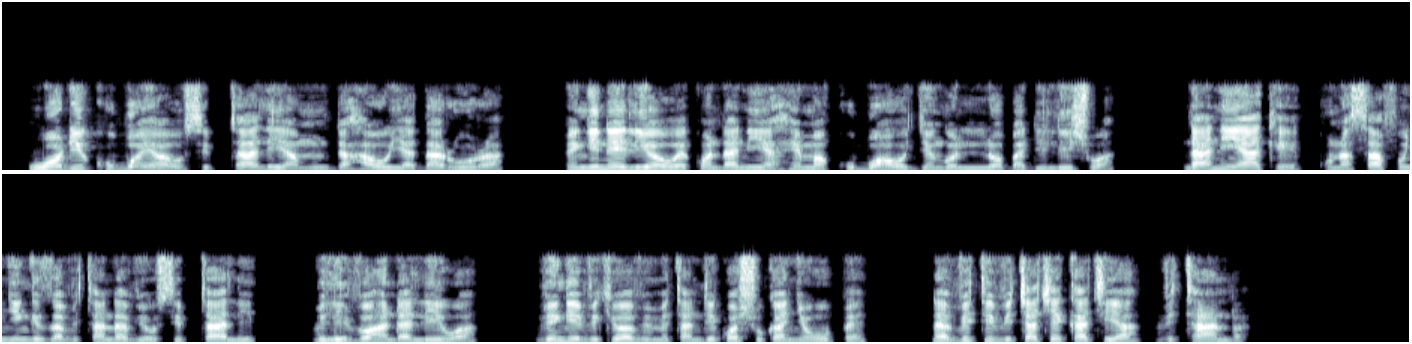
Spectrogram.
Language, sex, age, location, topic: Swahili, male, 25-35, Kisumu, health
